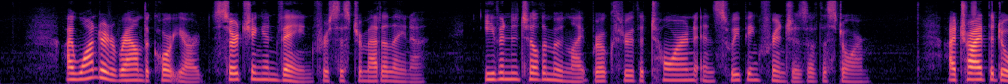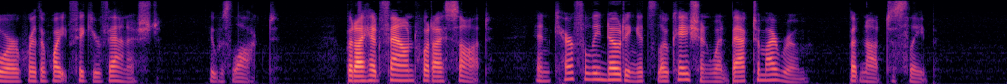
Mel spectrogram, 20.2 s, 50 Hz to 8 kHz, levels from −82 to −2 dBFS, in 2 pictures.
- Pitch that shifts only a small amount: No, average, 4.4 semitones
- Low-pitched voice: No, medium, 175 Hz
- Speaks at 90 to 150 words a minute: No, average, 175 wpm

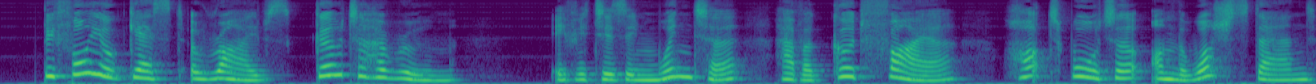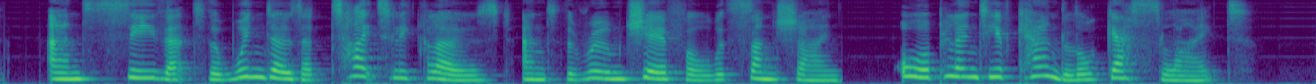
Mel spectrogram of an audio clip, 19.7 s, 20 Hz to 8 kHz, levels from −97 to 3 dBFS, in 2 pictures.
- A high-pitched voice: Yes, high, 220 Hz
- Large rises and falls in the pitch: Yes, wide, 6.2 semitones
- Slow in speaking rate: Yes, slow, 130 wpm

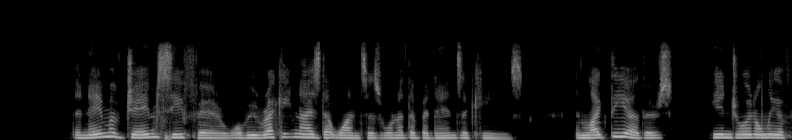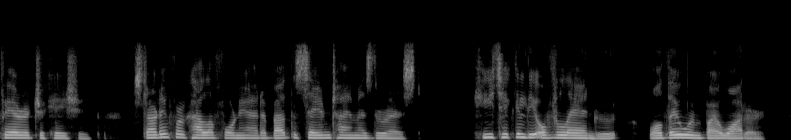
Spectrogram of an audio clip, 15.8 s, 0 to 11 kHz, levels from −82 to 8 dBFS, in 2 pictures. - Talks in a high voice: Yes, high, 205 Hz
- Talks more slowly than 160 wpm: No, average, 180 wpm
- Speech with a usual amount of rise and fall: Yes, average, 3.1 semitones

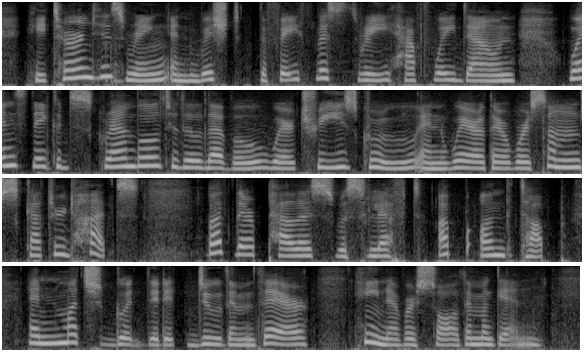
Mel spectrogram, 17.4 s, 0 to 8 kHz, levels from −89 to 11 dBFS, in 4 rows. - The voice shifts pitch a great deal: No, average, 3.8 semitones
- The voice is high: Yes, high, 230 Hz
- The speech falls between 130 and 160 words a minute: No, average, 175 wpm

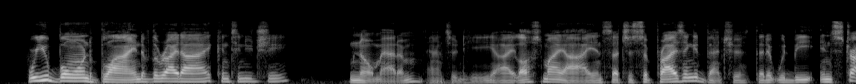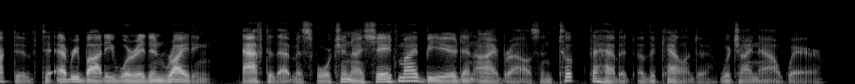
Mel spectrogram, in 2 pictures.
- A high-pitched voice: No, low, 100 Hz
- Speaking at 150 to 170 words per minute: No, average, 195 wpm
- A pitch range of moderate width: No, wide, 6.6 semitones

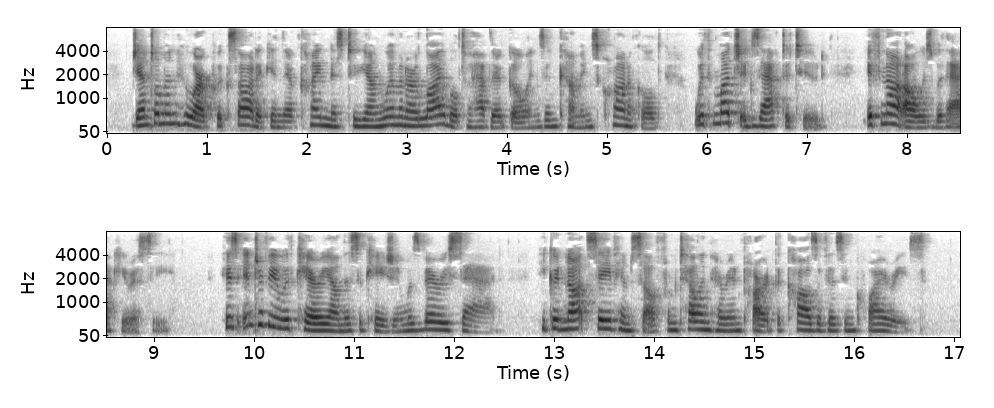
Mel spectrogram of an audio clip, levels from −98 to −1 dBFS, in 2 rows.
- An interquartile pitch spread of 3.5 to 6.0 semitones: Yes, average, 4.8 semitones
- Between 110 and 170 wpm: No, average, 185 wpm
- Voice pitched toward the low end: No, high, 200 Hz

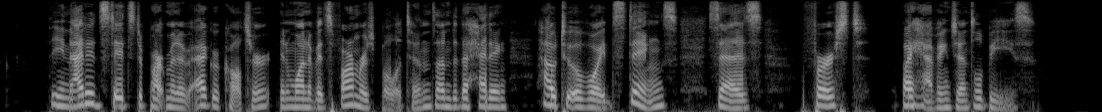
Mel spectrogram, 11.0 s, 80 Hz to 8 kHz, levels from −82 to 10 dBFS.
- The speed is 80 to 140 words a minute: Yes, slow, 135 wpm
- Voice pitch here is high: No, medium, 175 Hz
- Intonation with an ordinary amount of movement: Yes, average, 3.1 semitones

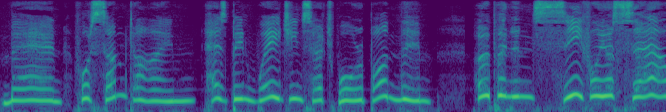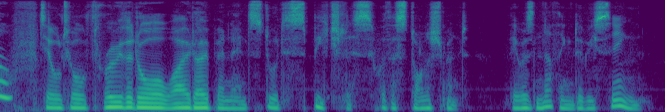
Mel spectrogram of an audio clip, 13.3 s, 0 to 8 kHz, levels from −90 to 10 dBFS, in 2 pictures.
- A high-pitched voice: Yes, very high, 295 Hz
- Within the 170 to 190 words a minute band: No, average, 150 wpm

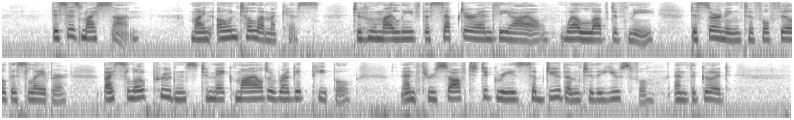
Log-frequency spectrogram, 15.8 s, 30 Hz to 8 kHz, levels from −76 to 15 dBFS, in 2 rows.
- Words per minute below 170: No, average, 175 wpm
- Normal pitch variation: No, narrow, 2.0 semitones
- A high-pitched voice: Yes, high, 200 Hz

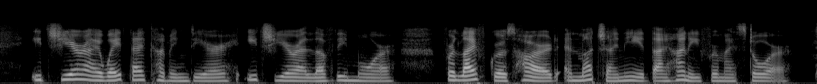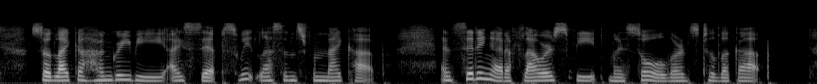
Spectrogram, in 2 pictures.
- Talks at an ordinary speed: Yes, average, 185 wpm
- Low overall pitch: No, medium, 175 Hz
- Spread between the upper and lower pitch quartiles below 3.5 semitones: Yes, average, 3.0 semitones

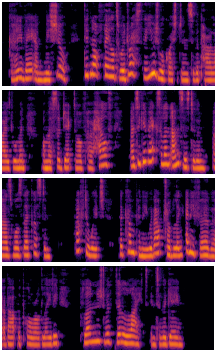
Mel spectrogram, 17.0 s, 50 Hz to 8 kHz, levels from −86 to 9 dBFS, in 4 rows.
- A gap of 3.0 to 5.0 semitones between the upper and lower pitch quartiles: No, wide, 5.4 semitones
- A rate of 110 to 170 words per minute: No, average, 180 wpm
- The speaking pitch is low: No, high, 220 Hz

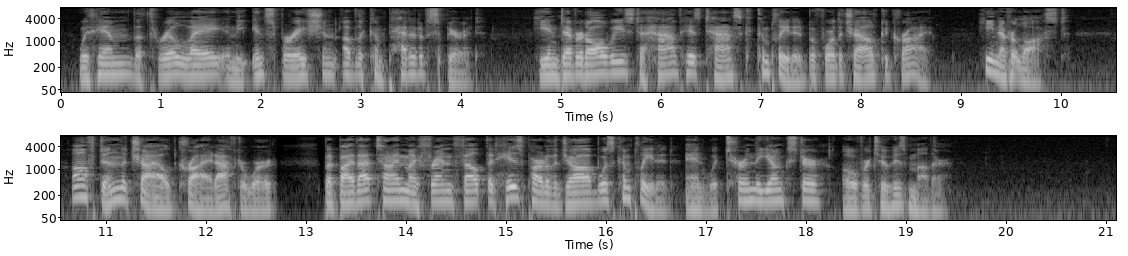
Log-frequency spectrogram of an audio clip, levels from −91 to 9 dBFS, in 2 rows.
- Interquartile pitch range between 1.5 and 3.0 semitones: No, average, 4.1 semitones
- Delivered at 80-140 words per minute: No, average, 170 wpm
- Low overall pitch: Yes, low, 120 Hz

